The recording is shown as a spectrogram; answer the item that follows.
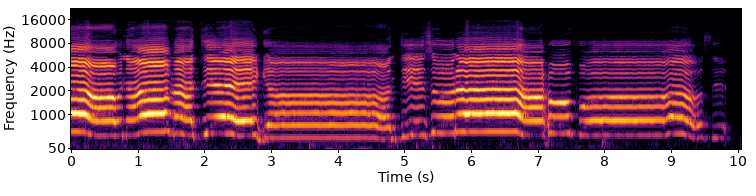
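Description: A single high voice singing unaccompanied: long held notes joined by slides and ornaments, in several phrases with short breaks between them.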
